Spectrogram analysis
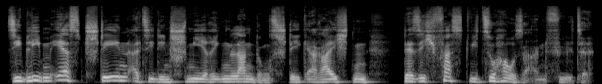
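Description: A man narrating an audiobook with a lively storytelling delivery on a close microphone. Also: mid-range voice, normal speed, no echo. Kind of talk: scripted narration.

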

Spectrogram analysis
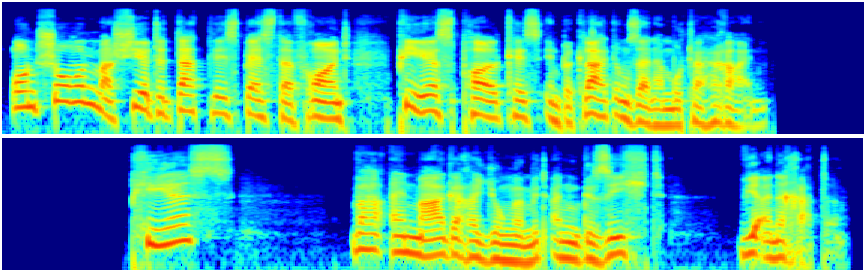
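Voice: medium pitch, sing-song, a little slow, no echo, studio quality. An audiobook narrator reading a story expressively and voicing its characters.

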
